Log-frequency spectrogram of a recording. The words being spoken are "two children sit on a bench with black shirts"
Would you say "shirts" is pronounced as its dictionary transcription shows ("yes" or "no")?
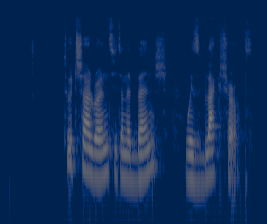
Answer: no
